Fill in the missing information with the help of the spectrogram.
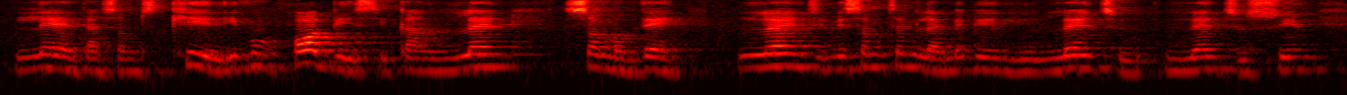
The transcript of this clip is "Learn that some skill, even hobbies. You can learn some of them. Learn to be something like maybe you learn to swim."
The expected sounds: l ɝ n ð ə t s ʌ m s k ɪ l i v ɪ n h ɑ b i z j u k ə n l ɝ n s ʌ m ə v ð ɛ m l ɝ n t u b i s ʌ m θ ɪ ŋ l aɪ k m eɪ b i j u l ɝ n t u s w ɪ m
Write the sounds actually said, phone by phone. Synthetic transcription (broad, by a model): l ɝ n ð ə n s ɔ m s k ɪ l i v ɪ n h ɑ b i s j u k ə n l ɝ n s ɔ m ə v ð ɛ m l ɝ n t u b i s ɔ m t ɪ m l aɪ k m eɪ b i j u l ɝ n t u s w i m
